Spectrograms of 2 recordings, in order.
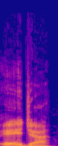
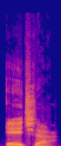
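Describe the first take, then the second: First: The double L sounds like a light English J. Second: The double L sounds like a ZH sound. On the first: "as opposed to ella" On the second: "they would say it as a as a Z H sound, just like this"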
